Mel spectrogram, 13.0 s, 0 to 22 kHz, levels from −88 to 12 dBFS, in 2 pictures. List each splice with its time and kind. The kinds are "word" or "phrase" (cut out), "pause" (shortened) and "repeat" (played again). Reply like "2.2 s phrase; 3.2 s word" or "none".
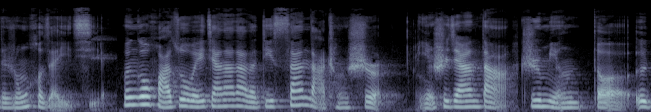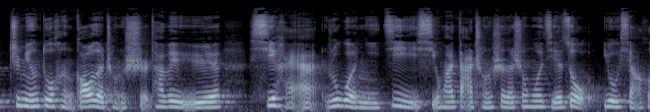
1.2 s pause; 4.1 s pause; 5.2 s pause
